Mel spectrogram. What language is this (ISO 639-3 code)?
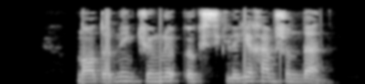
uzb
